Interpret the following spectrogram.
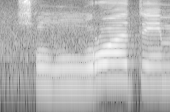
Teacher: صاد پر واو حرف مدہ ایک الف کے برابر کھینچنا ہے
